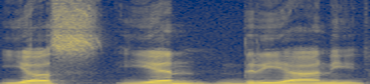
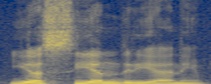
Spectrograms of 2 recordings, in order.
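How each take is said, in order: First: "যস্যেন্দ্রিয়াণি" slowly, part by part; "যস্যেন্দ্রিয়াণি" stretched with gaps for a learner; broken into parts. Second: "যস্যেন্দ্রিয়াণি" whole, without a break; "যস্যেন্দ্রিয়াণি" in one connected, unhurried piece; said as one word. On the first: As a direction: split "যস্যেন্দ্রিয়াণি" as yos, yen, dri-yaa-ni. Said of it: "আমরা এটা সম্পূর্ণটা একসাথে উচ্চারণ করব". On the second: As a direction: run all of "যস্যেন্দ্রিয়াণি" together. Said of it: "সম্পূর্ণটা একসাথে উচ্চারণ করব". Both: Shown as a demonstration.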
